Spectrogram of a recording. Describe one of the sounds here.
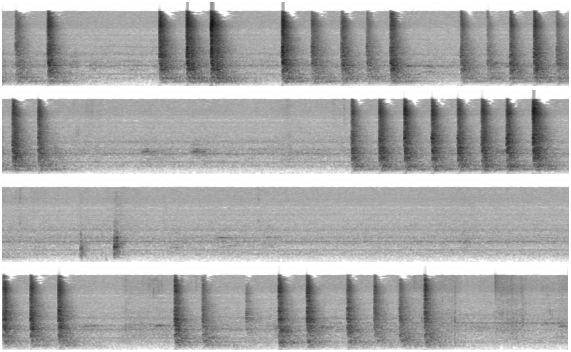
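A stick welder crackles and sputters in short bursts while tacking steel rebar.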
